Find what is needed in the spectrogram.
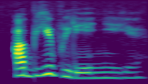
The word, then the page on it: объявление: Russian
